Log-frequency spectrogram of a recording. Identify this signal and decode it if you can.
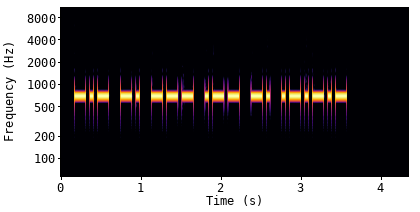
Morse code, heard as a keyed tone, about 25 wpm, 700 Hz. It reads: KNOWN.
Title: Sentences from Top 1000 Words - Review Part 3 - 25wpm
